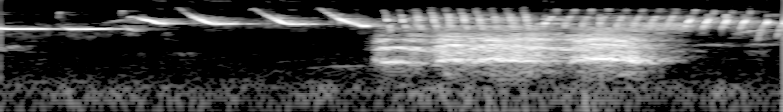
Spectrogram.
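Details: Canary song in an ornate style: a level whistle, then four falling sweeps, followed by a dense buzzy rattle with rapid repeated high notes over a broad harsh noise.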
